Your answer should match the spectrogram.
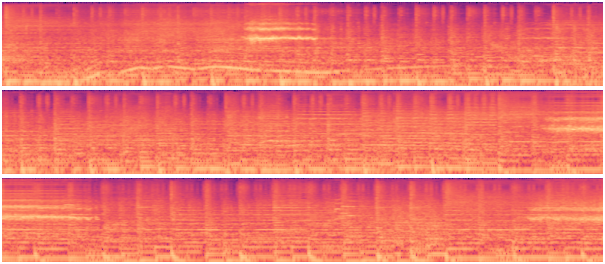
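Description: A car driving off with tires squealing: loud rubber screeches break out early and again past the midpoint over a continuous, dense roar of engine and road noise that lasts throughout.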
